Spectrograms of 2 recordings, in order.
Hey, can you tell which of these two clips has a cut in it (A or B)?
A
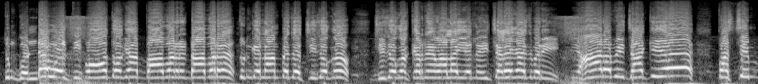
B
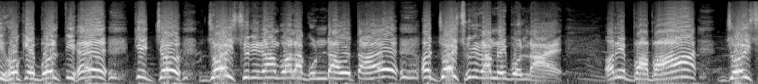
A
